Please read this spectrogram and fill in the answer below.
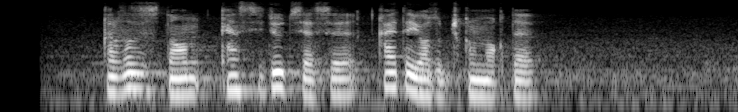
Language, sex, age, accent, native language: Uzbek, male, 12-17, Jizzax, Uzbek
